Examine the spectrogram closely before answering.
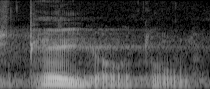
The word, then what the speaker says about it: peyote: the eyes Le peor its real name is peyote with the accent on the first civil payo and that his these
